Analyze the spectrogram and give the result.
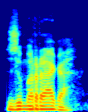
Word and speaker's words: Zumárraga: Bishop Zumárraga, is that how you pronounce that? – Zumárraga.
